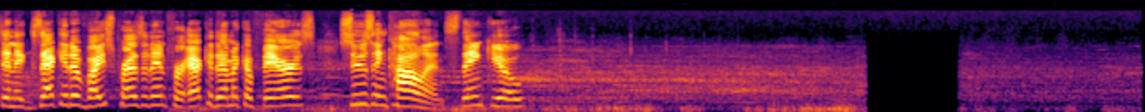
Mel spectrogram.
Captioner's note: applause and cheering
